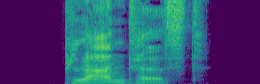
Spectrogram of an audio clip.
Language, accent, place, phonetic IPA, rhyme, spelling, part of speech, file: German, Germany, Berlin, [ˈplaːntəst], -aːntəst, plantest, verb, De-plantest.ogg
- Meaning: inflection of planen: 1. second-person singular preterite 2. second-person singular subjunctive II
